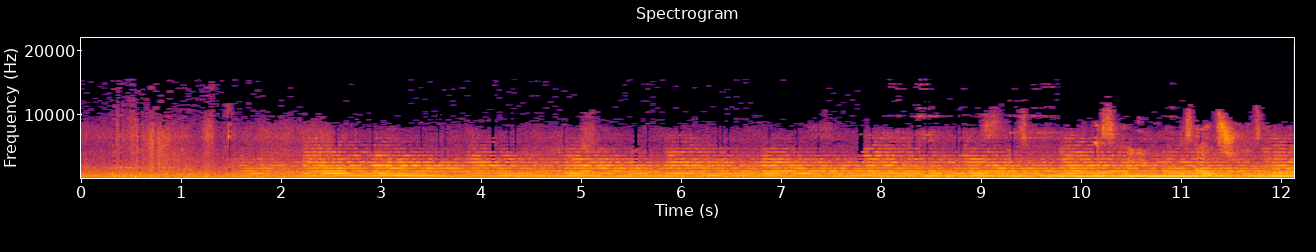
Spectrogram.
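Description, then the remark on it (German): Church bells ring inside St. Peter's Cathedral in Regensburg, their dense, overlapping tones swelling in after a couple of seconds and hanging in a long, steady reverberant wash. No one speaks. “Und zwar sind für sie die Geräusche des Regensburger St. Petersdoms am interessantesten.”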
